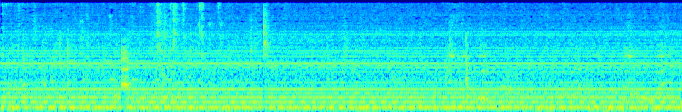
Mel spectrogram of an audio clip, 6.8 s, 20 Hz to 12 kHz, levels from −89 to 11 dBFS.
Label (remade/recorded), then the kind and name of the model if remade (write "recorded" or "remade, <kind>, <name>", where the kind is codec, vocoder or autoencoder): recorded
